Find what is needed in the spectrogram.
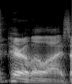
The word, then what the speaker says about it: parallelized: For a game are a paralyzed workload, or parallelized workload. And it's just quicker to say paralyzed, guys. That's why sometimes I think I do. But it is parallelized. I know how to say it.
